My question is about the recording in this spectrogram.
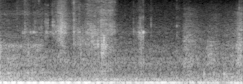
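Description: Soft rustling and a few light clicks of an engine wiring harness's plastic connectors and corrugated loom being handled, over a low steady hum.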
